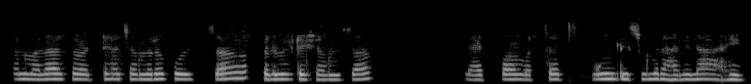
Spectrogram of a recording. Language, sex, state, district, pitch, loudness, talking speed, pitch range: Marathi, female, Maharashtra, Chandrapur, 235 Hz, -31 LUFS, 120 wpm, 230-245 Hz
